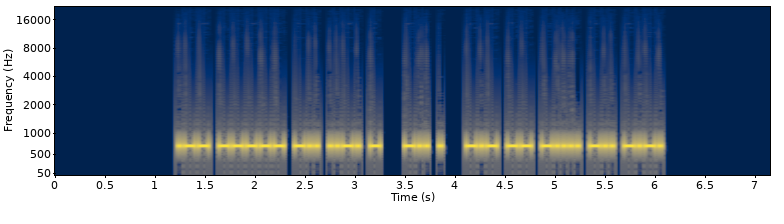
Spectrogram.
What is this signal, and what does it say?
Morse code, heard as a keyed tone, about 34 wpm, 700 Hz. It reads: W0DFT DE KM6DC
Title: USA Callsign DE Callsign - 5 Characters - 35wpm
